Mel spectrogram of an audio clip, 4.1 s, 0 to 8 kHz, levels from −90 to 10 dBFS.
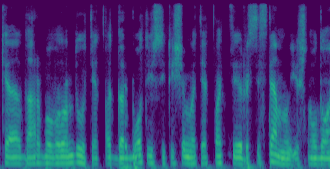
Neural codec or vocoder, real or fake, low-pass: codec, 16 kHz, 4 kbps, X-Codec, HuBERT features, trained on balanced general audio; fake; 7.2 kHz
